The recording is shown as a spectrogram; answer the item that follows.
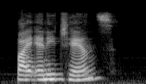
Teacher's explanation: Means the same as possibly. Notice the rising intonation, which is used in yes/no questions to confirm that something is true.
